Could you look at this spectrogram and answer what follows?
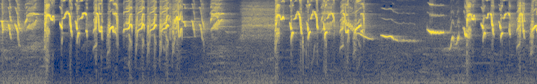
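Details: Oriental magpie-robin (kacer) in full fighting-mode song, singing nonstop and unloading its repertoire: rapid bursts of sharp, high chirps and trills, a short pause, then clean descending whistled slurs before the chattering phrases resume.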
